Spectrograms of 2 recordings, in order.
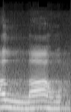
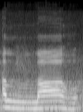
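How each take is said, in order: Both takes have the same delivery.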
